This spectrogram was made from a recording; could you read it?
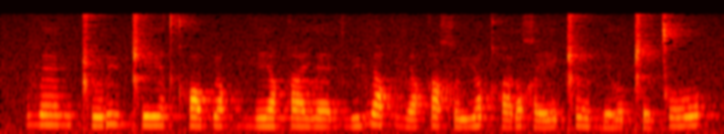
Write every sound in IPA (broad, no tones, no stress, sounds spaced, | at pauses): v ɛː ɦ y ǁ ø ɾ yː ǁ eː d qʰ o p yː q bʱ eː q eː l ɛː ɡʱ y v ɛː q v e q e χ yː qʰ ø ɾ o χ eː ǁ øː ɦ e l o ǁ e ǀ oː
